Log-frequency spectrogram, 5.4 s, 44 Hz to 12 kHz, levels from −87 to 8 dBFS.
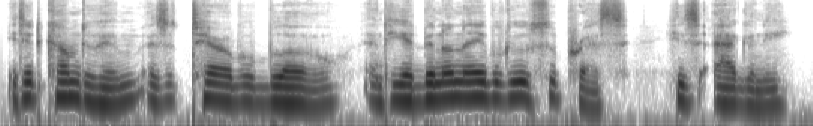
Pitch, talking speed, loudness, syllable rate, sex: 135 Hz, 200 wpm, -17 LUFS, 5.1 syllables/s, male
